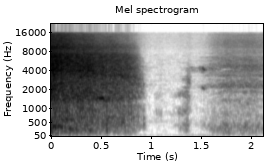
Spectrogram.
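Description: A man's long breathy exhale close to the microphone, loudest at once and fading out within about a second, then a faint breath near the end.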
